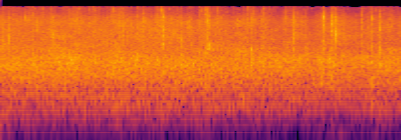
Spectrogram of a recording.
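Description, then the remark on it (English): A crowd at St. Andrews applauds a student speaker steadily, a dense wash of many hands clapping at once, sustained and fairly loud throughout with no pauses and no voices rising above it. “Clap it up.”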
